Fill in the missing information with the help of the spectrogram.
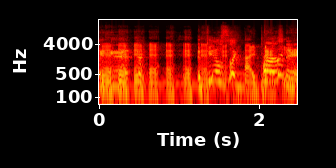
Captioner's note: Etete Laughing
